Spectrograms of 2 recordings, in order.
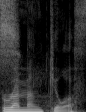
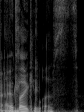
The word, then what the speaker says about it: ranunculus: How do you say it exactly? – Ranunculus? – Ranunculus. – Yeah. Ranunculus.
